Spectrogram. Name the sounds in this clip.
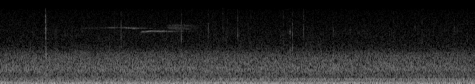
Black-throated Green Warbler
